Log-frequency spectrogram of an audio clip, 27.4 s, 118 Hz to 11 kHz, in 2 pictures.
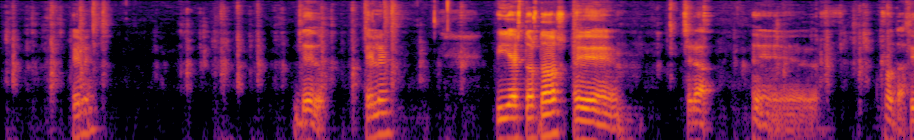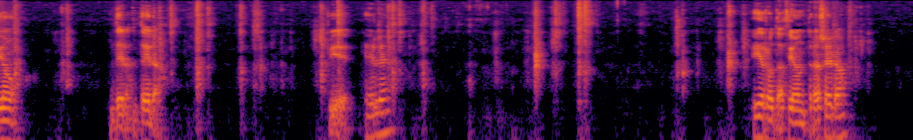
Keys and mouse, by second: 1.8 right click, 2.6 F2, 6.1 right click, 6.7-22.9 shift+middle drag, 11.5 F2, 22.9 right click, 23.7 F2, 26.5 BackSpace.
